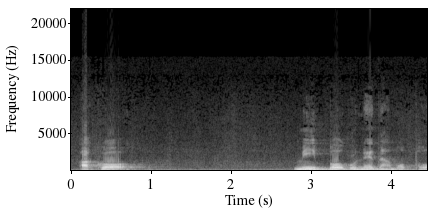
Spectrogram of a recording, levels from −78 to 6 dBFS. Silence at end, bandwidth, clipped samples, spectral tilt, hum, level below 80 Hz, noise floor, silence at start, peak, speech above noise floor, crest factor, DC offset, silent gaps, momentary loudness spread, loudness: 0 s; 15.5 kHz; 0.6%; -7.5 dB/octave; none; -32 dBFS; -33 dBFS; 0 s; 0 dBFS; 23 dB; 14 dB; 0.5%; none; 22 LU; -12 LUFS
